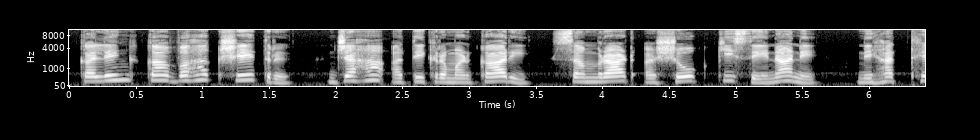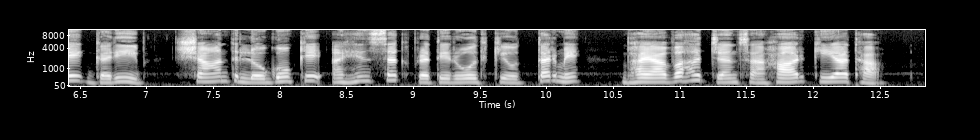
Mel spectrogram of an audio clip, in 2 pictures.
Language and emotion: Hindi, neutral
